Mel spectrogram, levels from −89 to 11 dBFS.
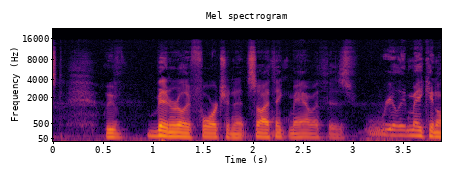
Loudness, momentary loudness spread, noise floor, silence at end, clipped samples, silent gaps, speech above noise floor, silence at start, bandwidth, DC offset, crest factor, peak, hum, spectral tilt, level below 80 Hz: -23 LUFS; 18 LU; -45 dBFS; 0 s; under 0.1%; none; 22 dB; 0 s; 16 kHz; under 0.1%; 20 dB; -4 dBFS; none; -6.5 dB/octave; -48 dBFS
